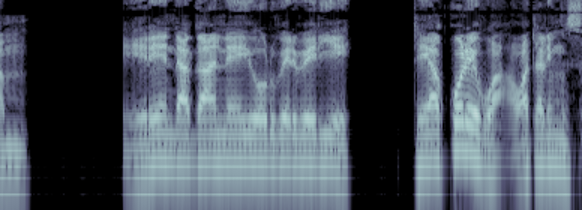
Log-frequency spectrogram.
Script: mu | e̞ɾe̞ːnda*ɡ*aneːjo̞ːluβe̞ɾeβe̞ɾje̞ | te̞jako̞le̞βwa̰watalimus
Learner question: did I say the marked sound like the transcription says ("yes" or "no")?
yes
